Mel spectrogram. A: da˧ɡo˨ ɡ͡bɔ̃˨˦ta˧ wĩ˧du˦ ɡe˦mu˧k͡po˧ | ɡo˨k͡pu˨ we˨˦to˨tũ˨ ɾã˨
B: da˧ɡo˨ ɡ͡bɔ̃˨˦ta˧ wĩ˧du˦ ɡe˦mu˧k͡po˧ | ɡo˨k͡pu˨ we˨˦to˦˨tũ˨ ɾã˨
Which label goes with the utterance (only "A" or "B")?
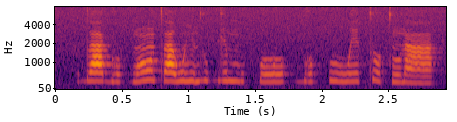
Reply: B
